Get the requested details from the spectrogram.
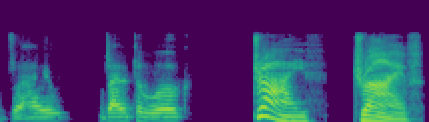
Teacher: especially with Russians when they speak in English, they stress on that R.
